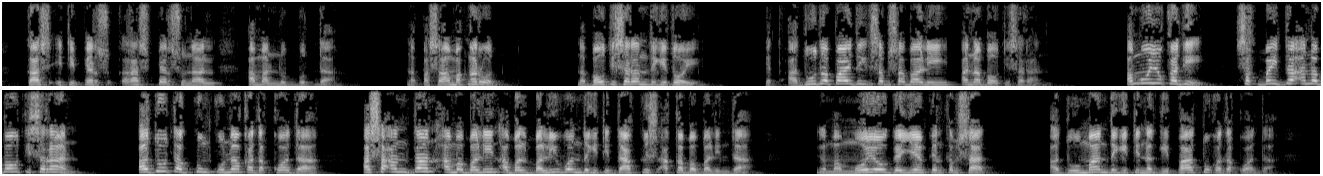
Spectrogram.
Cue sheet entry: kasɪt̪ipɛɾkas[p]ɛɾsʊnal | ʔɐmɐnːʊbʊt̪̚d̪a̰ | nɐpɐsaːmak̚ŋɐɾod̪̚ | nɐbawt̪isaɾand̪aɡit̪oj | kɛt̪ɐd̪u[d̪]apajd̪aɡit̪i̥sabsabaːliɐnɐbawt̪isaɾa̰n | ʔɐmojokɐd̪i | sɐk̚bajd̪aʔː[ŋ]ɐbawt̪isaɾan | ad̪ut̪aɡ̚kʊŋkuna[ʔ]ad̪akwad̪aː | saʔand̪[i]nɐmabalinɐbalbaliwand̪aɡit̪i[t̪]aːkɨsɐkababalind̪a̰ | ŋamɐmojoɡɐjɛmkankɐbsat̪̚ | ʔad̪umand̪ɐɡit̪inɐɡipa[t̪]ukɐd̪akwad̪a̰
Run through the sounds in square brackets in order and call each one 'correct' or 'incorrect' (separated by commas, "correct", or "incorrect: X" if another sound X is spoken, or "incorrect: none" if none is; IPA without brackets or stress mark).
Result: correct, correct, incorrect: n, incorrect: k, incorrect: a, incorrect: d̪, correct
